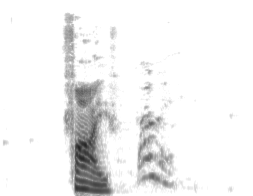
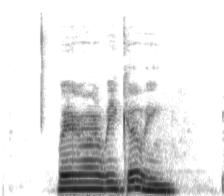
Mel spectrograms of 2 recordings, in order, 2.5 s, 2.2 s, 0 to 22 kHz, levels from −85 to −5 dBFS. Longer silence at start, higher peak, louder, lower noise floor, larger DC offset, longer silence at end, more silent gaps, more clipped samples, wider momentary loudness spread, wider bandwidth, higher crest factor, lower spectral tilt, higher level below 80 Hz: about the same, 0.65 s vs 0.6 s; about the same, -6 dBFS vs -6 dBFS; second, -23 LUFS vs -19 LUFS; first, -85 dBFS vs -50 dBFS; neither; first, 0.95 s vs 0.5 s; neither; neither; first, 23 LU vs 14 LU; first, 16 kHz vs 11.5 kHz; first, 22 dB vs 14 dB; second, -5.5 dB/octave vs -9 dB/octave; second, -72 dBFS vs -54 dBFS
